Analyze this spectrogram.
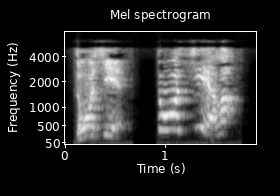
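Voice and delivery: high, loud overjoyed monkey thanks; happy thanks. Acted. Monkey King overjoyed thanking the envoy, high loud glee. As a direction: shout your thanks with glee. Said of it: "悟空高兴地说".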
